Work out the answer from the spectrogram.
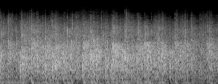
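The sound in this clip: An audience applauds warmly to welcome a guest onto a show. A dense, steady wash of clapping holds at an even, loud level from start to finish.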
